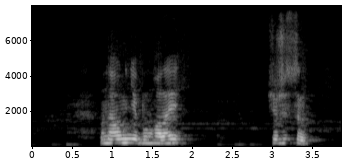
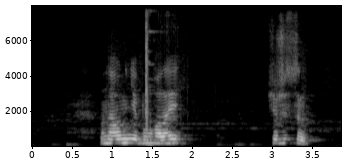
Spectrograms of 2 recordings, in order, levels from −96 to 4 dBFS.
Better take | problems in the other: first | background sound (Shatter); 17 dB below the speech

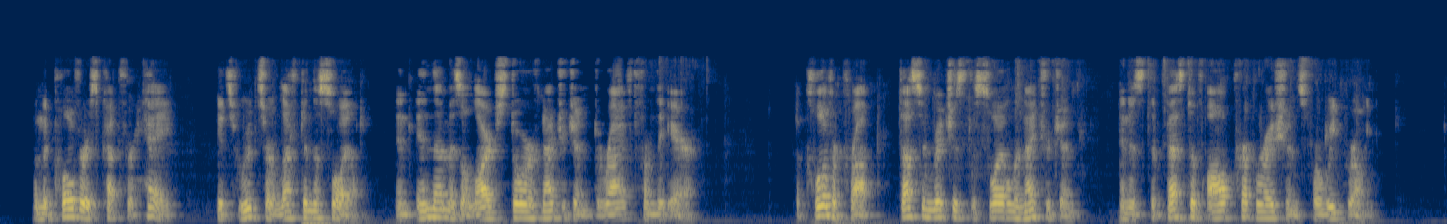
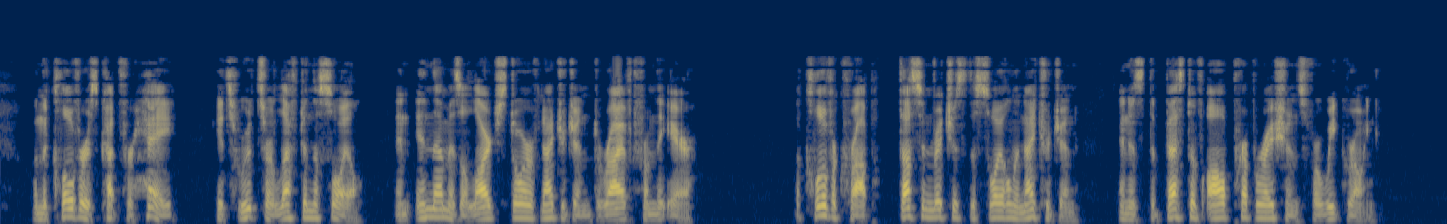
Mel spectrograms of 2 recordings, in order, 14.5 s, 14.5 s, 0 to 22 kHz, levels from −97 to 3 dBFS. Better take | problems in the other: second | noise reduction (neural mask model DeepFilterNet 3)

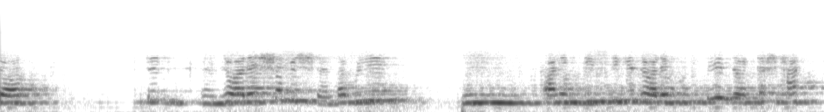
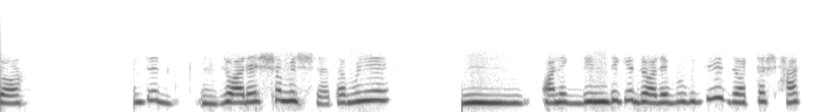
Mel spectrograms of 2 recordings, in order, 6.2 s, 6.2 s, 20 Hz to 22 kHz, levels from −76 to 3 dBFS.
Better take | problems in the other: second | noise reduction (neural separator model SepFormer DNS4)

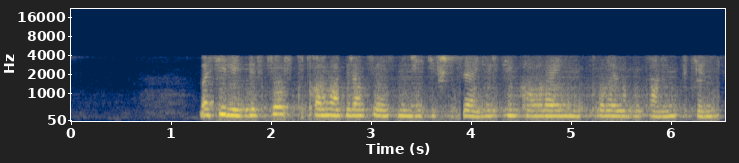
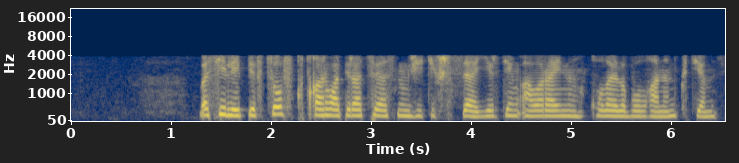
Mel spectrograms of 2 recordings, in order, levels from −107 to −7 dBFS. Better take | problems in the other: second | noise reduction (neural separator model SepFormer DNS4)

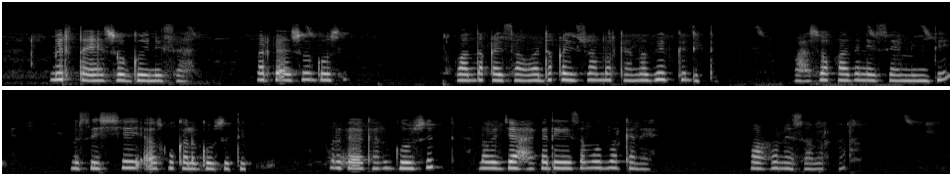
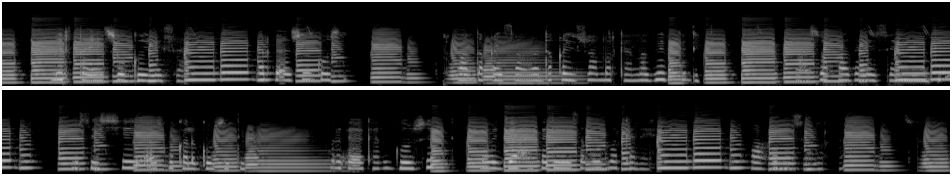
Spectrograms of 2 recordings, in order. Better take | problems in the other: first | noise reduction (neural mask model RNNoise)

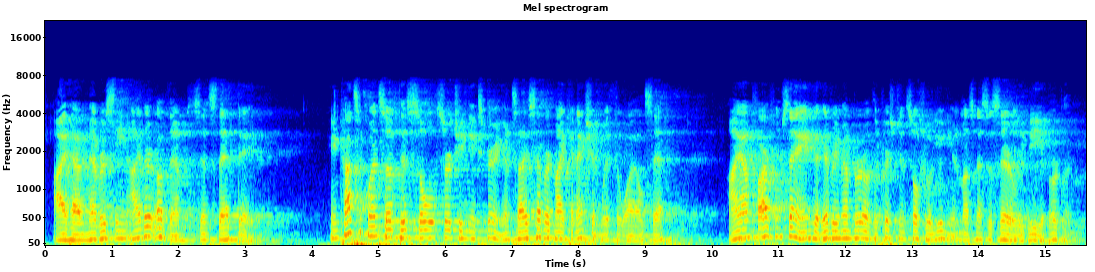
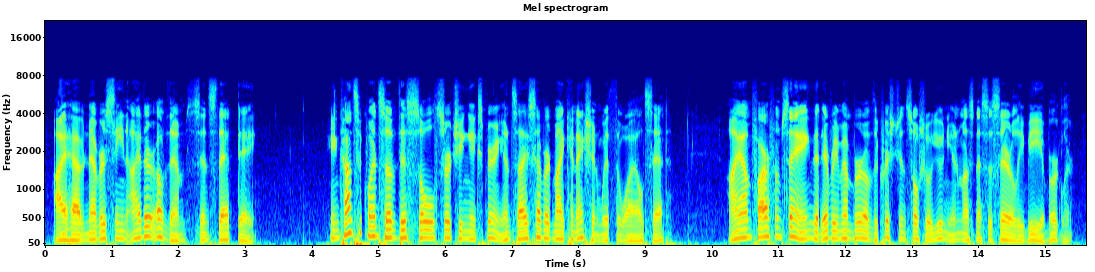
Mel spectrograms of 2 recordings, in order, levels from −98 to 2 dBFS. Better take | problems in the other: second | room echo; dies away in 2.5 s

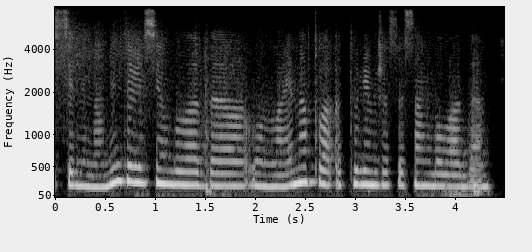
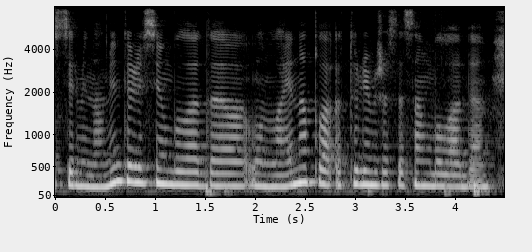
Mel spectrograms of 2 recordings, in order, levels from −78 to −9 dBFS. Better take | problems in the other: second | noise reduction (neural mask model RNNoise)

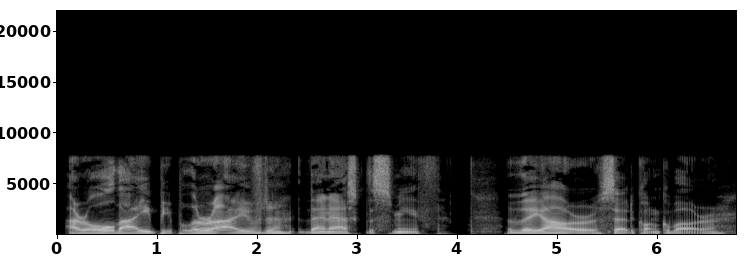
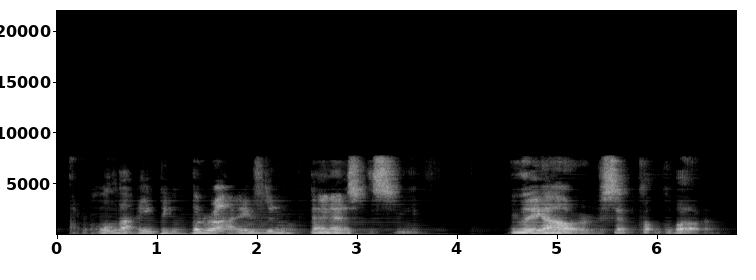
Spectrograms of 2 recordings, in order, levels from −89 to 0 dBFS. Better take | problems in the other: first | noise reduction (neural mask model DeepFilterNet 3)

